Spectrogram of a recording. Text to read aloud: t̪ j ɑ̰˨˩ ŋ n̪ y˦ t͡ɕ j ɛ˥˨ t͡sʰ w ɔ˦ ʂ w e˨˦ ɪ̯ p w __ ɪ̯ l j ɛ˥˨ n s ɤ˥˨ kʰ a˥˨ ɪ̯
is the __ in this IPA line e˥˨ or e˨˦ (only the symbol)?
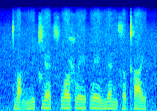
e˥˨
